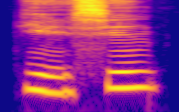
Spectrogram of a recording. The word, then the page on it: 野心: yě xīn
